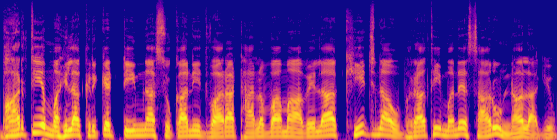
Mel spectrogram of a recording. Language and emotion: Gujarati, disgusted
